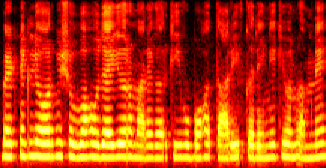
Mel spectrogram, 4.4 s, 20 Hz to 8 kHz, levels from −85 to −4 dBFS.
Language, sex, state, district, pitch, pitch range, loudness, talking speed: Hindi, female, Bihar, Katihar, 225 Hz, 220-230 Hz, -16 LUFS, 235 wpm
